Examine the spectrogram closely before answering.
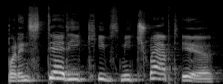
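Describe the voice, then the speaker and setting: A man's voice: high voice, big pitch swings, a little slow, darkish tone. Man playing a haughty, bitter melodramatic rich wife. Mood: anguished, defiant. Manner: pompous, theatrical old-fashioned diction. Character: bitter, haughty, middle-aged woman, melodramatic wealthy wife. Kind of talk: noir detective audio comedy acting.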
